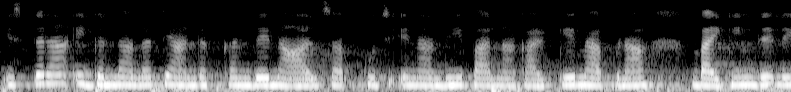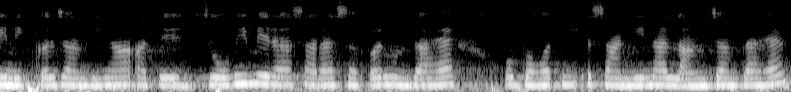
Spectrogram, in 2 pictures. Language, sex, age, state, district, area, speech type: Punjabi, female, 18-30, Punjab, Fatehgarh Sahib, urban, spontaneous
